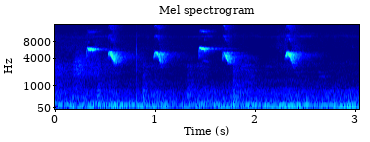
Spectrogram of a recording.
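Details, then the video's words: Sunbird singing vigorously in Binjai, a quick string of piercing high chirps, each dropping in pitch, spaced unevenly with a low background hum. "Burung kolibri gacor"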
